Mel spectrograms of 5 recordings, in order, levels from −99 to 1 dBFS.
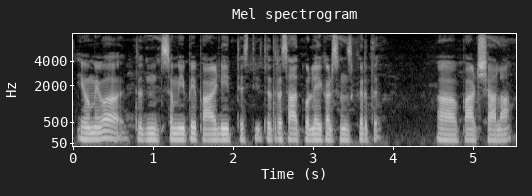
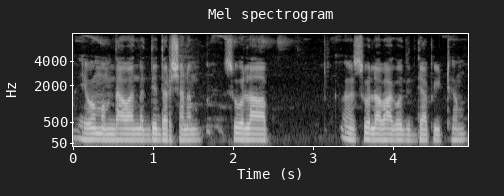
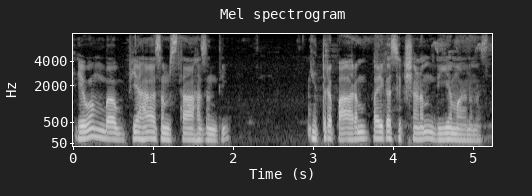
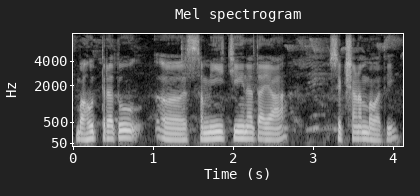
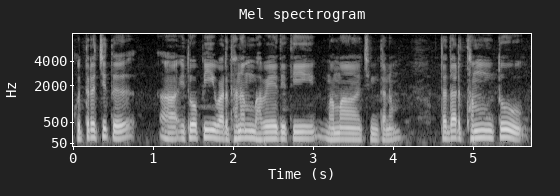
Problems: background sounds at intervals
